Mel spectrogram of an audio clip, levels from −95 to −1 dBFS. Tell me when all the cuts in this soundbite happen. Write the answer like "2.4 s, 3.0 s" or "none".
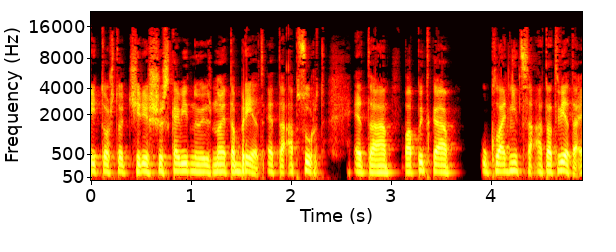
1.2 s, 3.1 s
